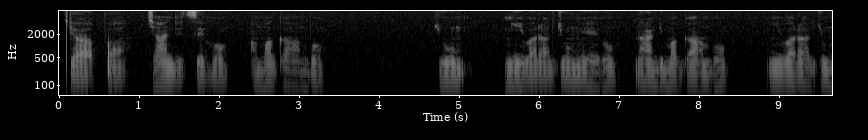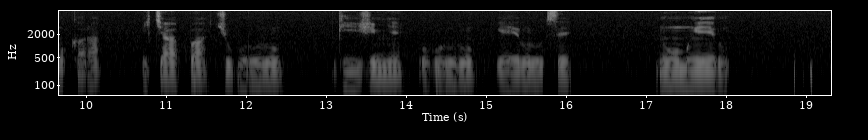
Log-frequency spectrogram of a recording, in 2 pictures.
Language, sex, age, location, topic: Kinyarwanda, male, 25-35, Kigali, health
